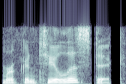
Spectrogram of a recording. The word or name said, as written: mercantilistic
